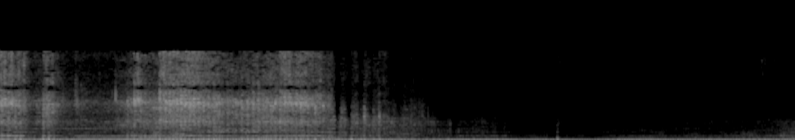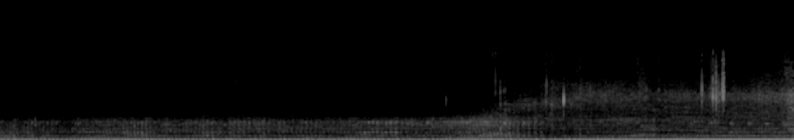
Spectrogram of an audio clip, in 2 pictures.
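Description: Small motorcycle engine running steadily at low revs while carrying a load of logs on a rough dirt track. A loud rushing hiss joins it for a few seconds about a second in.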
